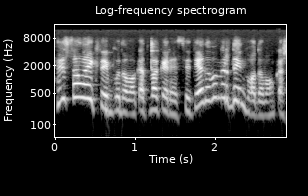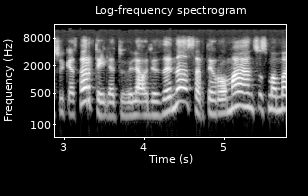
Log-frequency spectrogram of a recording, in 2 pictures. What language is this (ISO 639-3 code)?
lit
